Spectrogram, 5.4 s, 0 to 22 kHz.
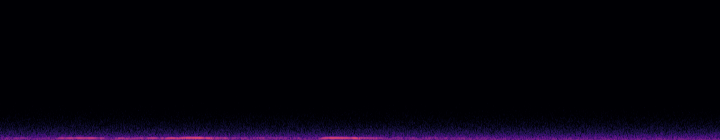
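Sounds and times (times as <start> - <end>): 
owl hooting: 0.0 - 3.6
background hiss: 0.0 - 5.1.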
